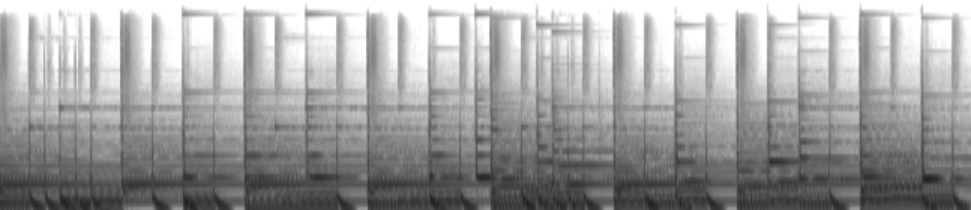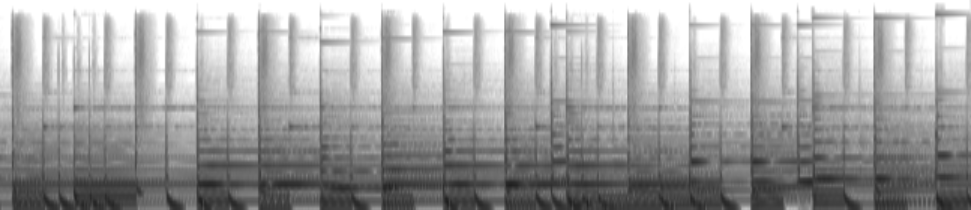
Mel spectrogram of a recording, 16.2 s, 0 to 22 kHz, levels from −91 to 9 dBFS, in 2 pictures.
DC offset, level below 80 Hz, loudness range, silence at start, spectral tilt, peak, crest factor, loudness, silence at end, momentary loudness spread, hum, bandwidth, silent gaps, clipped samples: under 0.1%; -22 dBFS; 1 LU; 0 s; -7.5 dB/octave; 0 dBFS; 12 dB; -15 LUFS; 0 s; 4 LU; none; 17.5 kHz; none; under 0.1%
